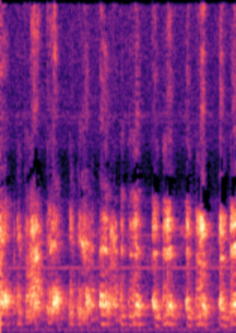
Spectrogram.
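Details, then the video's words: Iraqi white hunting partridge used as a tethered decoy, uttering bursts of harsh clucks in quick succession, loud and close, with a low background hum. "IRAK BEYAZ AV KEKLİĞİ - partridge - MUHTEŞEM KEKLİK HENGAMESİ"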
